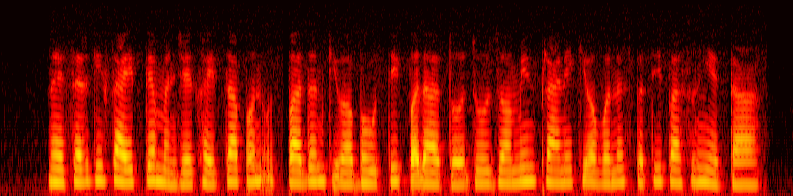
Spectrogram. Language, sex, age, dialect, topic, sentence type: Marathi, female, 25-30, Southern Konkan, agriculture, statement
